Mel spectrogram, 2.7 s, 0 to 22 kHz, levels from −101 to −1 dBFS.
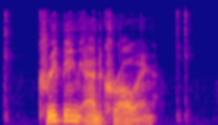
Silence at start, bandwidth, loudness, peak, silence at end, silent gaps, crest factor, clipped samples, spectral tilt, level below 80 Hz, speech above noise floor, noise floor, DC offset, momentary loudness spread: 0.5 s; 15.5 kHz; -25 LUFS; -8 dBFS; 0.8 s; none; 20 dB; under 0.1%; -7.5 dB/octave; -62 dBFS; 36 dB; -60 dBFS; under 0.1%; 19 LU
